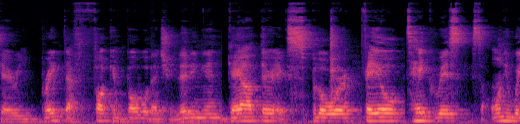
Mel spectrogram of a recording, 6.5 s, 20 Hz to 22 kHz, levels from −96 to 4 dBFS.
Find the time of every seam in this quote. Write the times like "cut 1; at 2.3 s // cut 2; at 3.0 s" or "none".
cut 1; at 2.8 s // cut 2; at 4.4 s // cut 3; at 5.1 s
